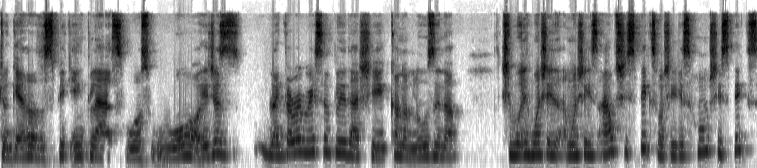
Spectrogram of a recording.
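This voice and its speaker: A woman with an African accent speaks at a moderate pace and a medium pitch. Her voice is somewhat breathy, with lively intonation and very even loudness. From Liberia. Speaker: immigrant author, interviewee. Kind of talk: interview testimony. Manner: halting, many repeated words.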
